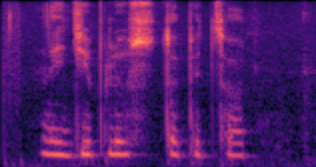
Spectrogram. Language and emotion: Russian, neutral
